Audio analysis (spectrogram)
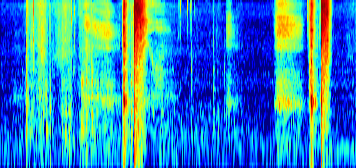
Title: Really bad sneezing fit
